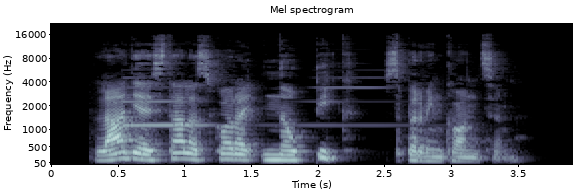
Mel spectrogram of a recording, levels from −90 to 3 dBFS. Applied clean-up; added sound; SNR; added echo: classical method log-MMSE.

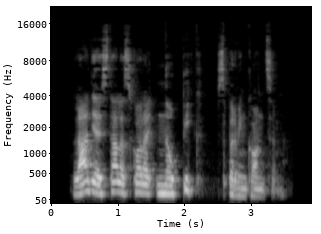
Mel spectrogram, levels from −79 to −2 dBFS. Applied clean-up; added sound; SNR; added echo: none; none; none; none.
